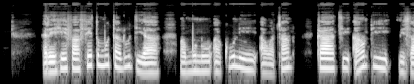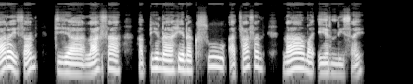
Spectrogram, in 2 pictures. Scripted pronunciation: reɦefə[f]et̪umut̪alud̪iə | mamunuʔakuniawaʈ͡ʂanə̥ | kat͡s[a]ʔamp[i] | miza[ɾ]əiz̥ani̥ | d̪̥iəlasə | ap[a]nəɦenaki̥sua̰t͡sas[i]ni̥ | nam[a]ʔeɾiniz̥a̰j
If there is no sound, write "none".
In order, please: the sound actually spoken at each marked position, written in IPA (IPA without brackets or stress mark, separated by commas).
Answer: f, i, i, ɾ, i, a, a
